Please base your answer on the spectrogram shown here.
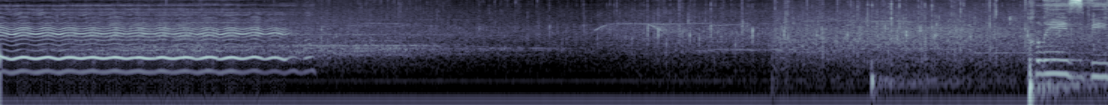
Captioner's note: applause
